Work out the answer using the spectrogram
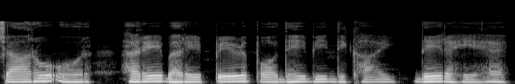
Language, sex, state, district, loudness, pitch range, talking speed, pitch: Hindi, male, Jharkhand, Ranchi, -15 LUFS, 115-130 Hz, 130 wpm, 120 Hz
